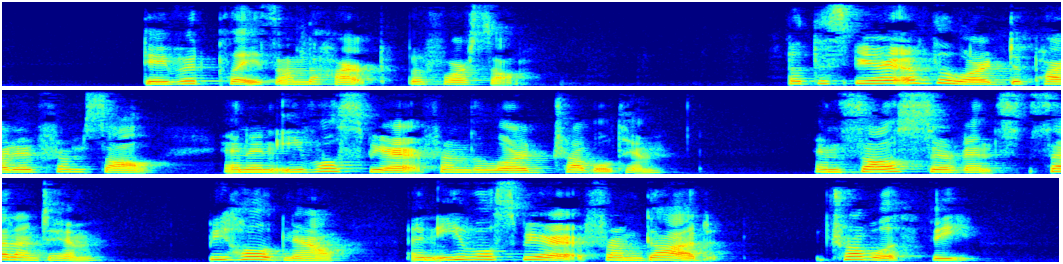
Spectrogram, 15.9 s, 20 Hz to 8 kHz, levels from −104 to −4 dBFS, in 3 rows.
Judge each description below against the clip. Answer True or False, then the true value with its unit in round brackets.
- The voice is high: True (225 Hz)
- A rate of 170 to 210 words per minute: False (160 wpm)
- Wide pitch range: False (3.8 semitones)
